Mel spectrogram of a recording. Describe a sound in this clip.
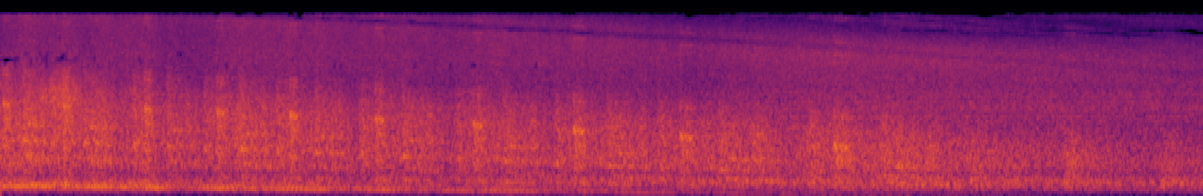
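A train's electric motor whines and slowly drops in pitch.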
